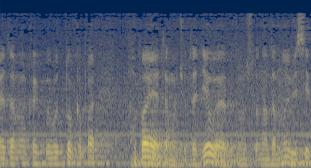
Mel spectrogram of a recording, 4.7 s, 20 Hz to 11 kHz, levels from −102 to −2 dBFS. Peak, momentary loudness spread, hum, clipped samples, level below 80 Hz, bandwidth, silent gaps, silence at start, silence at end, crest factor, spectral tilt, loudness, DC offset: -10 dBFS; 11 LU; none; under 0.1%; -52 dBFS; 8.8 kHz; none; 0 s; 0 s; 18 dB; -7 dB/octave; -29 LUFS; under 0.1%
